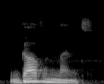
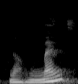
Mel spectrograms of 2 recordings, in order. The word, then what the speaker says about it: government: Government. Not government, but what? Government. That means the stress is on the first word syllable here.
